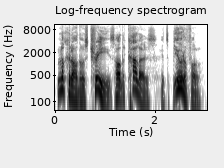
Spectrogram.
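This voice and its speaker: A man voicing an eager, polite young son who speaks with excited, earnest wonder. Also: medium pitch, normal speed, slightly rough, no echo, clean studio sound, pitched above the performer's own voice. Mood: awed.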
